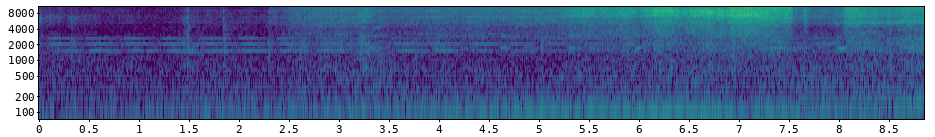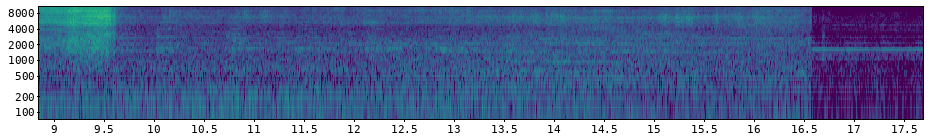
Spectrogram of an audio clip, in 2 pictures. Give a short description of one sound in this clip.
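A freight train rumbles past with a deep, throbbing locomotive engine.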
